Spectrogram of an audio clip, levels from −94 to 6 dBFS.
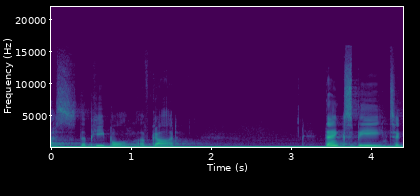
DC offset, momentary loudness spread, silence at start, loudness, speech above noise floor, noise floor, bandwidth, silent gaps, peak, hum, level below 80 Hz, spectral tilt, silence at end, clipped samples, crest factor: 3%; 14 LU; 0 s; -42 LUFS; 25 dB; -66 dBFS; 15 kHz; none; -18 dBFS; none; -68 dBFS; -5.5 dB/octave; 0 s; under 0.1%; 24 dB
